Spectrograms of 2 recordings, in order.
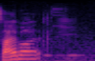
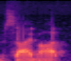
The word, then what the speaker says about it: Saibot: of noob sabot where Saibot how is that pronounced Saibot Noob Saibot Saibot okay slow unpleasant feeling was tingling at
